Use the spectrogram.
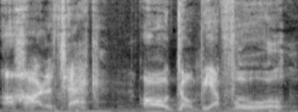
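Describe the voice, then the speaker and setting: Over clear background music, a man puts on a character voice, talking fairly slowly at a fairly low pitch. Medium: video game. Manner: nervous, stammering.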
